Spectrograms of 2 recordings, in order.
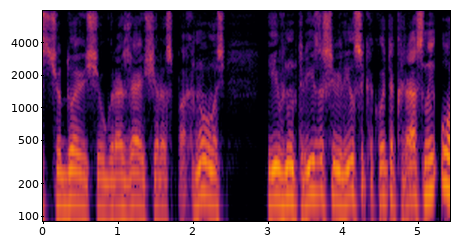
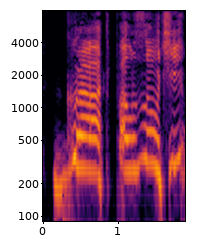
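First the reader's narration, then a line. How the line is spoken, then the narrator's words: Shouting. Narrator (Russian): закричал Удалов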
